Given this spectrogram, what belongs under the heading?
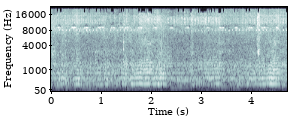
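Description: Honeybees buzzing at an open hive during an autumn inspection, a dense, steady drone of many bees close by, continuous throughout with no voices.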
